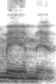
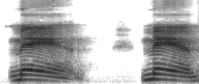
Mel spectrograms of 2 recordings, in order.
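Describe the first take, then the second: First: It is said at a quiet, normal volume. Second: It is said with rising, loud volume.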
